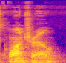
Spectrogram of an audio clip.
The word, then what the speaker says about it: Cointreau: also for your cointreau that's cointreau in case you didn't know how to say it because it's very confusing and then five for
